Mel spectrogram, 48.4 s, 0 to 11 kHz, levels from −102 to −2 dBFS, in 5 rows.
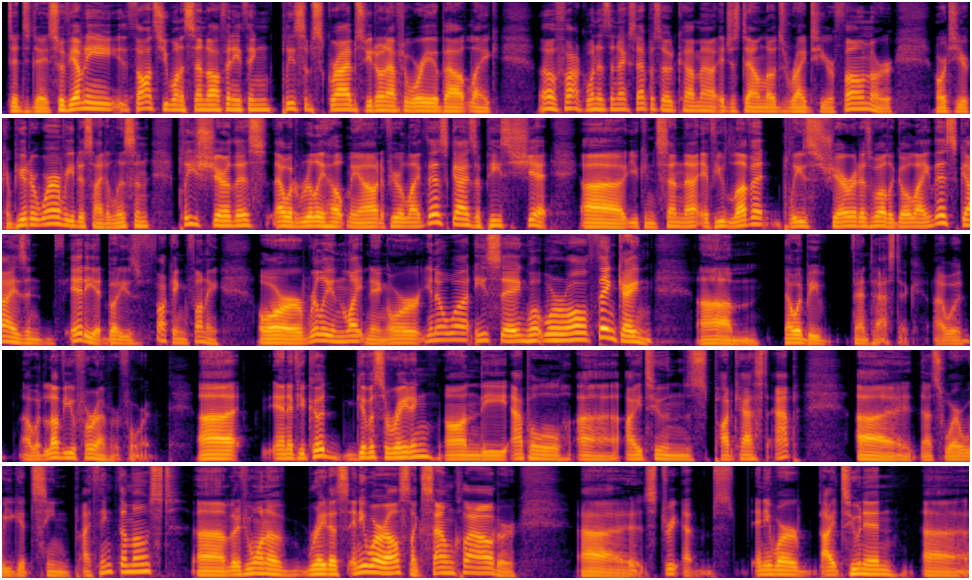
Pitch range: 105-150 Hz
